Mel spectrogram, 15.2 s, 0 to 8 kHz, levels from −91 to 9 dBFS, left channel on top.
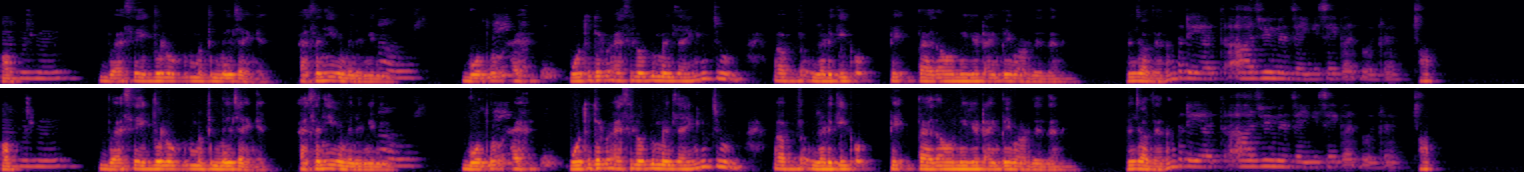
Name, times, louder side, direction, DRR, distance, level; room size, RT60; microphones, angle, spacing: voice 1, 0.0-0.8 3.8-4.2 4.8-5.5 11.8-14.0, right 2 dB, 10° left, 0.7 m, -38 dB
voice 2, 1.0-2.7 3.0-3.9 4.6-5.3 5.7-7.4 7.7-8.6 8.9-10.8 11.3-11.8 14.2-14.3, right 5 dB, 65° right, 0.3 m, -25 dB
2.7 x 2.1 x 2.4 m
head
